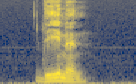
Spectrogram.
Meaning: to stretch, to make longer or wider by pulling, pushing, extending
- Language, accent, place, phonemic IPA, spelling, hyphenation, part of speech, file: German, Germany, Berlin, /ˈdeːnən/, dehnen, deh‧nen, verb, De-dehnen.ogg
